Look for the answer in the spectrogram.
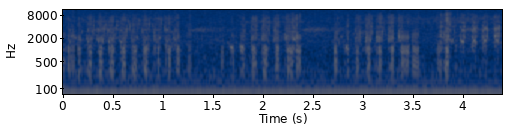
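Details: Estonian black storks at the nest on 24 May 2019, 15:15, during nest change and feeding; loud rhythmic trains of clipped, pulsed notes, about ten per second, in several bursts separated by short gaps.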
